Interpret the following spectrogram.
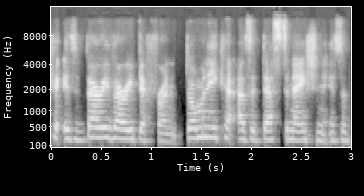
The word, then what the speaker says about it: Dominica: we call it Dominica foreign it is not Dominican Republic it is pronounced Dominica and is situated between Guadalupe and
